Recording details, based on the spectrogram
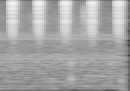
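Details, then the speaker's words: Rapid regular sharp clicking pulses, about six a second, over a steady hum from a focused shockwave therapy device on the patella of a former football player's knee for patellar tendinitis, intensity being raised to tolerance. "I'm going to give you a little bit more here let me know as we uh we start to build it up"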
